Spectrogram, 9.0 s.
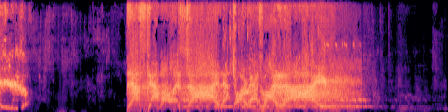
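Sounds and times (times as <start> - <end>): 
vocals: 0.0 - 0.6, 2.5 - 7.7.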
